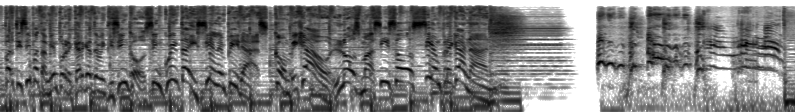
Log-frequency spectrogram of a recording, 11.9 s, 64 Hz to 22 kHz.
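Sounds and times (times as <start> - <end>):
speech: 0.1 - 7.8
dog barking in loud bursts: 9.0 - 11.8
cat meowing: 9.0 - 11.9.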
